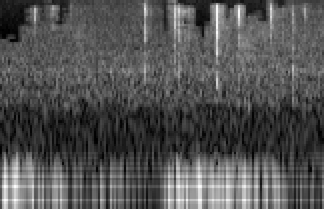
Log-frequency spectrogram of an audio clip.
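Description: Computer keyboard keystrokes: a few soft clicks of keys being typed, mostly in the second half, over a low room rumble.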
